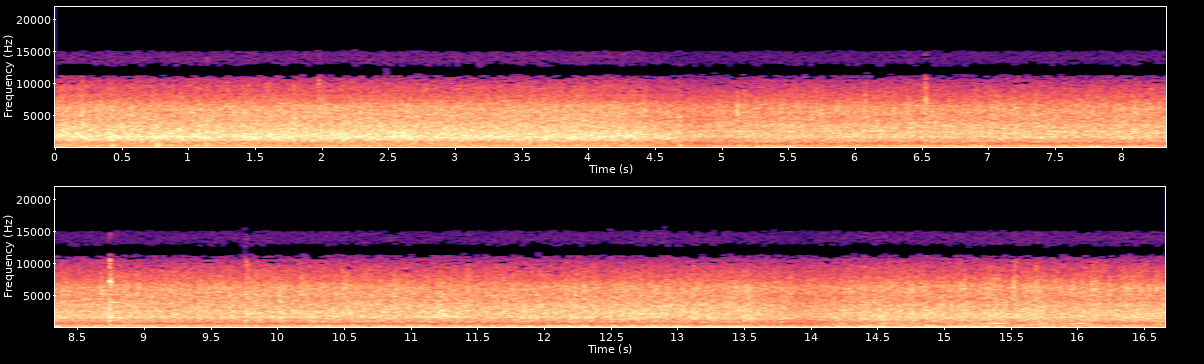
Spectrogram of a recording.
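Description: Steady rain falling, an even hiss. About ten seconds in, a low hum joins it, and it shifts to higher tones near the end.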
